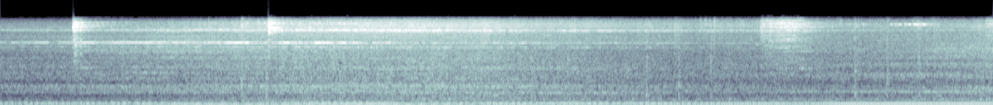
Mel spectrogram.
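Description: Train wheels clatter and squeal on the rails as carriages pass close by.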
